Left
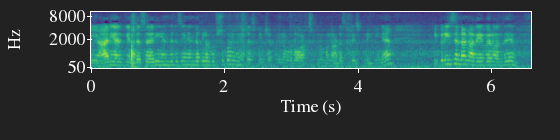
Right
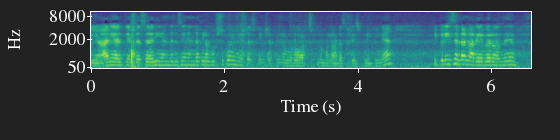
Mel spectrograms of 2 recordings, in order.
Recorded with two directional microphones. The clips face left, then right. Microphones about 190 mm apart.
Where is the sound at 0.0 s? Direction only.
30° right (ahead or behind).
